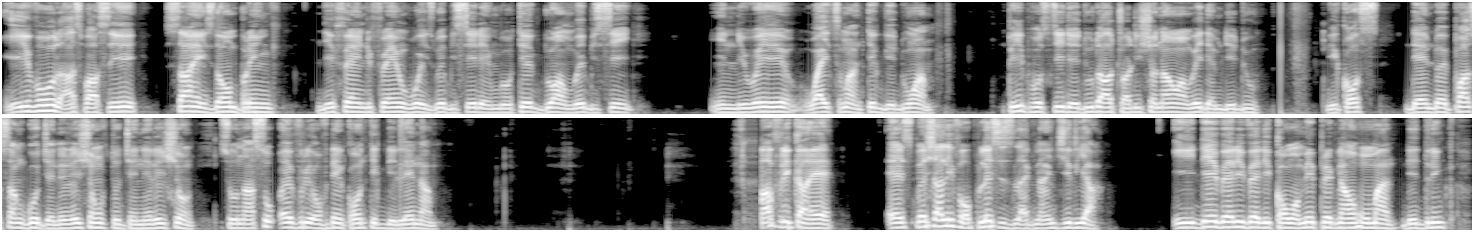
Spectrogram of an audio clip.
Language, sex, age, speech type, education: Nigerian Pidgin, male, 15-29, spontaneous, tertiary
